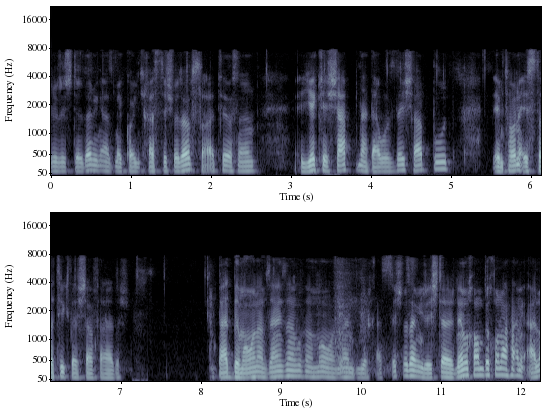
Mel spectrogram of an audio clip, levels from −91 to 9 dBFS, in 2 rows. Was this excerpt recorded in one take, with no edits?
yes; 0 cuts

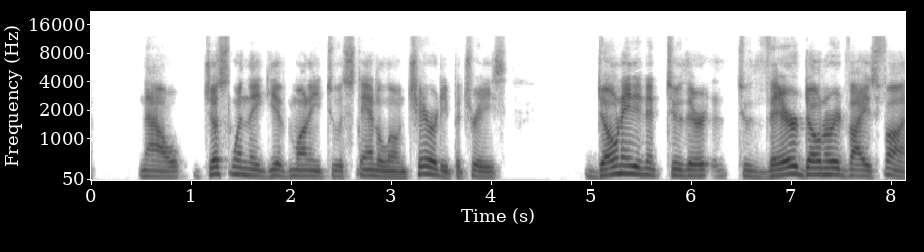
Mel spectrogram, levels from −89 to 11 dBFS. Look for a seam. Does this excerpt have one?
yes; 1 cut; at 1.4 s

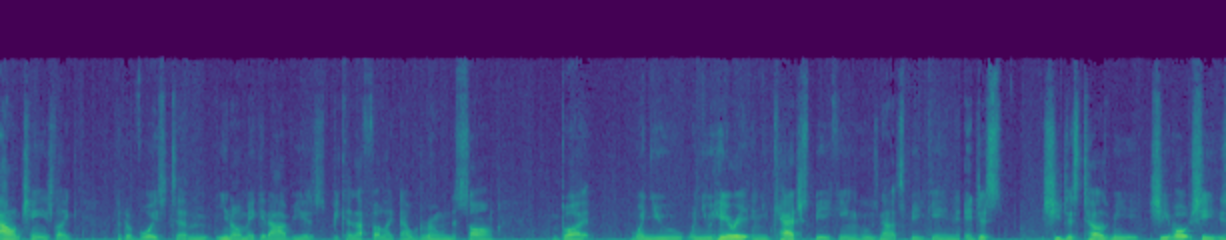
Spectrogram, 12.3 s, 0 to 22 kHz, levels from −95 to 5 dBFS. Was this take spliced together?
yes; 3 cuts; at 1.2 s, 8.0 s, 9.6 s

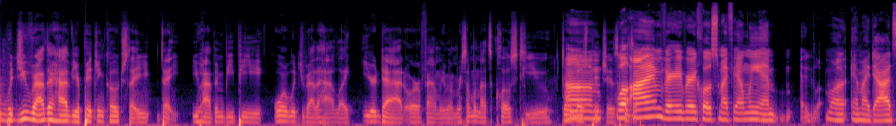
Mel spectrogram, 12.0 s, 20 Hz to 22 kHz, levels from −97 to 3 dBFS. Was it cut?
no; 0 cuts

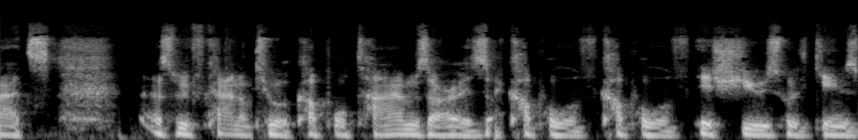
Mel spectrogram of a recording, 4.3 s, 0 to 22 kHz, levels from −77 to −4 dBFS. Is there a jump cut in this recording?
yes; 3 cuts; at 1.3 s, 2.5 s, 3.0 s

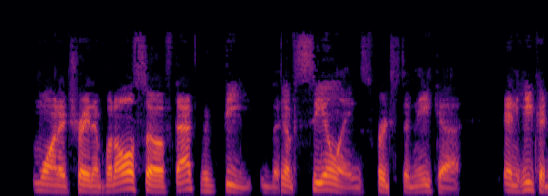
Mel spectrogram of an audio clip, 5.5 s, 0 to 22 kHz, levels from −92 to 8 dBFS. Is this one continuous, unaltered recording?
no; 4 cuts; at 1.0 s, 1.9 s, 2.8 s, 3.9 s

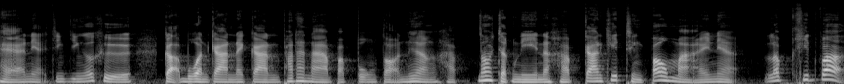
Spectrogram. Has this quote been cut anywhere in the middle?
yes; 3 cuts; at 1.6 s, 4.7 s, 5.8 s

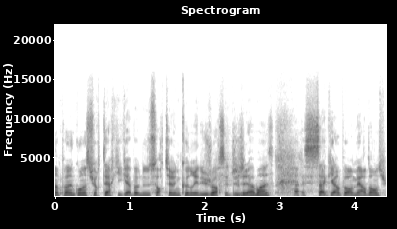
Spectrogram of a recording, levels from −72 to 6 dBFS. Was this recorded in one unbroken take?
no; 1 cut; at 3.3 s

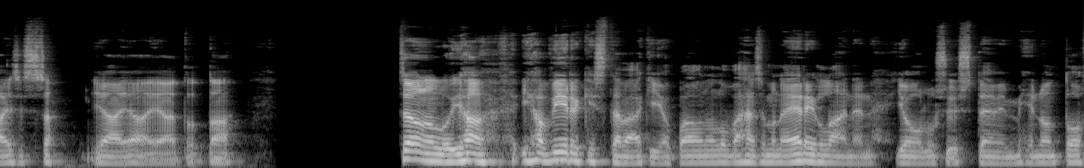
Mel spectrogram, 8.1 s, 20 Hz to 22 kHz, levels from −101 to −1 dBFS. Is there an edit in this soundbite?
no; 0 cuts

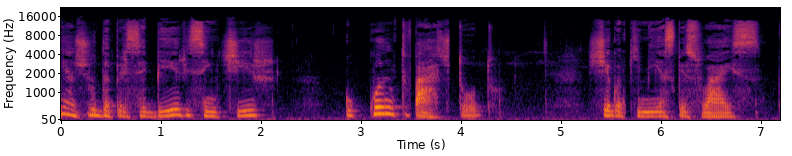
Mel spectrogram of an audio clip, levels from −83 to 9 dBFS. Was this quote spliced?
yes; 4 cuts; at 3.5 s, 3.9 s, 5.6 s, 6.1 s

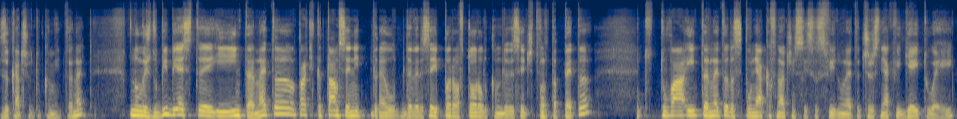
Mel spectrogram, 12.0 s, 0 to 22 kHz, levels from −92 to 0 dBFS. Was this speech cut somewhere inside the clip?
yes; 5 cuts; at 4.7 s, 6.0 s, 8.0 s, 9.2 s, 10.0 s

